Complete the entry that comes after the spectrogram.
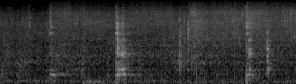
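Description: Rice with allspice, cinnamon and bay leaves being stirred in a hot pan for a Greek pilaf, a steady soft sizzle broken by a few sharper scraping strokes of the spoon, close and alone.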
